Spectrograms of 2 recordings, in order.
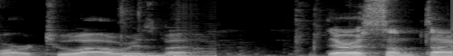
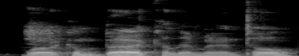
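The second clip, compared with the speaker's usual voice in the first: usual speaking voice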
